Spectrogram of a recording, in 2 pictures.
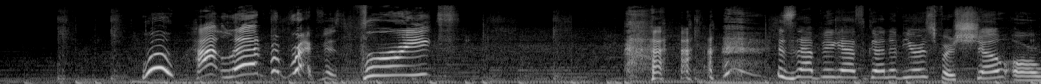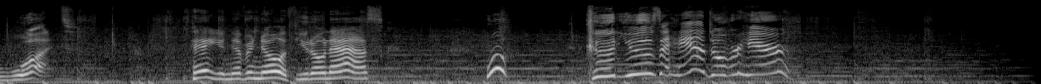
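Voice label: Warrior Punk, Voiceover; Voice123; SOCIAL CommerCial Friendly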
